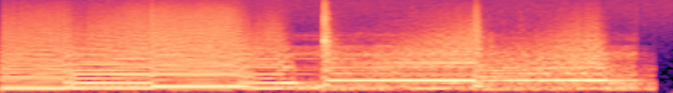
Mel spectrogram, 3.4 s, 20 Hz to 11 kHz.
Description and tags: Snippet I found in between prank phone call tapes I made around 1987. Peavey Dynabass through Boss Pedals and Carvin Stack.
